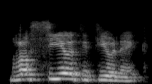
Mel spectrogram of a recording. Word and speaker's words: Rocío Titiunik: How do I pronounce it? Rocío Titiunik.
